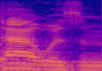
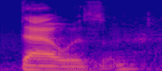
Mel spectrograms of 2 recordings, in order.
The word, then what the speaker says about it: Taoism: Yeah, or Taoism. Taoism, if you feel like mispronouncing it like I did last episode. I mean, apparently it starts with a T, but that was like a horrible yes.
